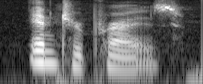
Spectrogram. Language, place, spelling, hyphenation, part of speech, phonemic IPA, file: English, California, enterprise, en‧ter‧prise, noun / verb, /ˈɛntɚˌpɹaɪz/, En-us-enterprise.ogg
- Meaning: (noun) 1. A company, business, organization, or other purposeful endeavor 2. An undertaking, venture, or project, especially a daring and courageous one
